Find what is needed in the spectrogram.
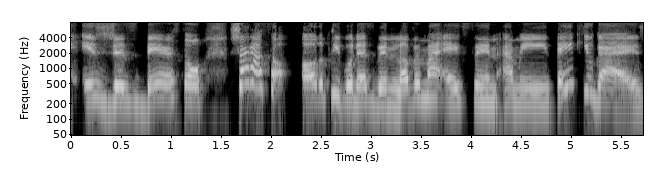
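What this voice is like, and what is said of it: Thick New Orleans accent. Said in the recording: “y'all love my accent... sometimes it's a little it's thick. I mean, it's thick, but I'm from New Orleans”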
